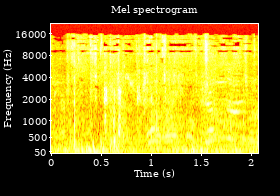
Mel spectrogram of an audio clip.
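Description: A roundnet (Spikeball) rally: a few sharp knocks of hands striking the small ball in the first second, with people's voices calling out from about a second in.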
